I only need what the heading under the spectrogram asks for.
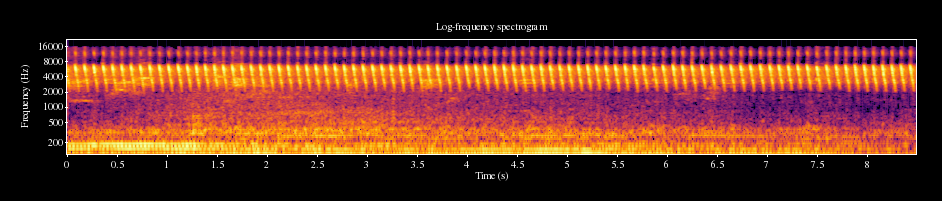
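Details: Continuous ngebren-style singing of a Bar-winged prinia (ciblek gunung), meant to lure the bird into song: an unbroken, metronome-like rattle of high, piercing notes lasting the whole stretch, with faint low background hum.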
